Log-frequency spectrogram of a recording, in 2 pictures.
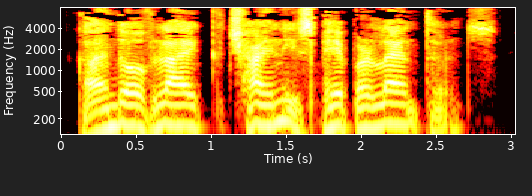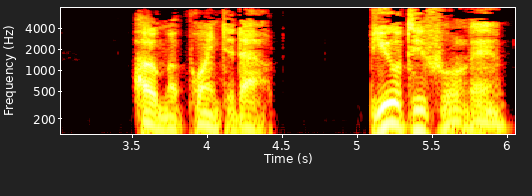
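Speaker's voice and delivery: lightly voiced old Homer; old man voice. A narrator's reading.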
